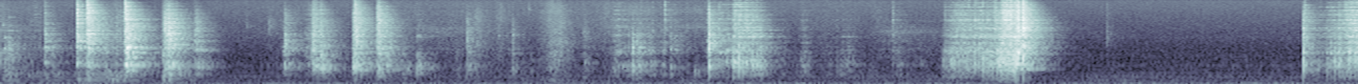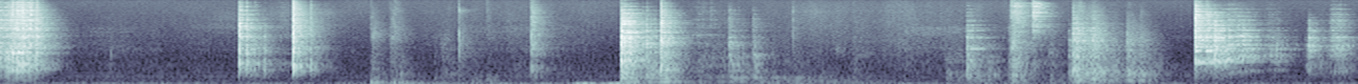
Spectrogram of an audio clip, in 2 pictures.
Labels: Is this noise being made by more than one person?
no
